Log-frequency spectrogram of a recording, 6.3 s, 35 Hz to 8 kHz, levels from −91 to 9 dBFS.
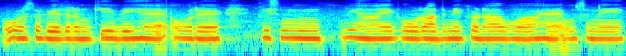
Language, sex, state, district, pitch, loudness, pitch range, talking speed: Hindi, female, Haryana, Charkhi Dadri, 195 Hz, -16 LUFS, 190-200 Hz, 155 wpm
